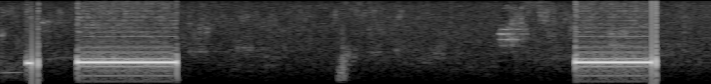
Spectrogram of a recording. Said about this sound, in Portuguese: Llamada en camino.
